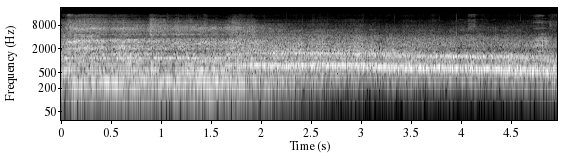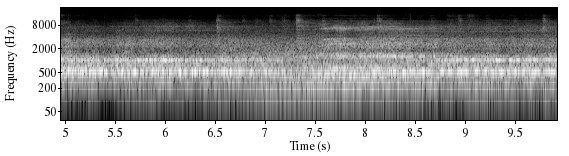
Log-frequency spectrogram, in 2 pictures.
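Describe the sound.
Football supporters sing together at the Westfalenstadion, home of Borussia Dortmund, in a sustained chorus of many voices with slow gliding pitches that fills the whole stretch without a break.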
